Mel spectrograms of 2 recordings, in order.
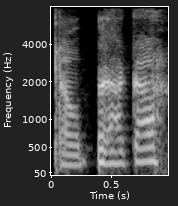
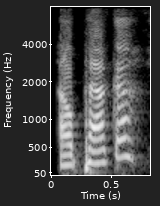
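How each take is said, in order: First: Light Boston accent, questioning; a hint of Boston. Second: Boston accent, loud and rising. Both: Shown as a demonstration. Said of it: "My Boston accent".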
